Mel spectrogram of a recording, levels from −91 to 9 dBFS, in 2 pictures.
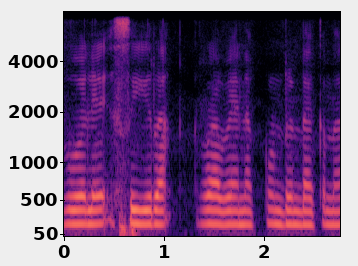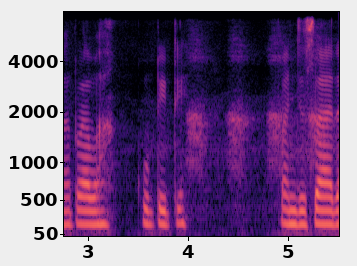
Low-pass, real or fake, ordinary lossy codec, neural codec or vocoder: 7.2 kHz; real; none; none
